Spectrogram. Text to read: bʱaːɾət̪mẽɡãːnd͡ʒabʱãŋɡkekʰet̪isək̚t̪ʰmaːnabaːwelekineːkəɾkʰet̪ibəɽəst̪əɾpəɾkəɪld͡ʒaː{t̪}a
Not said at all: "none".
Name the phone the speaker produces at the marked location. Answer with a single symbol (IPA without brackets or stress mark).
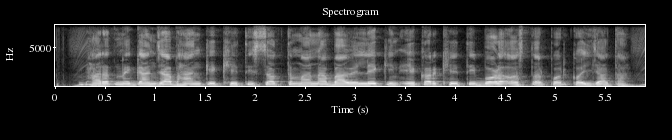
t̪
